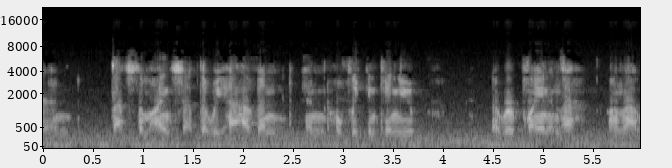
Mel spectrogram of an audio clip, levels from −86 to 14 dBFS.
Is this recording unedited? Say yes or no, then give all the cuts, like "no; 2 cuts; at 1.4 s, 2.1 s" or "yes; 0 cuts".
yes; 0 cuts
